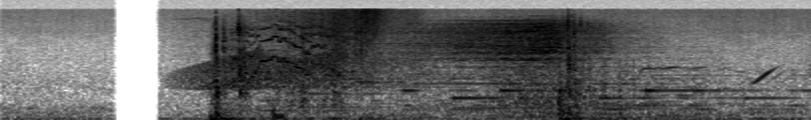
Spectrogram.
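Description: A magic portal hums and shimmers with a bright chime.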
